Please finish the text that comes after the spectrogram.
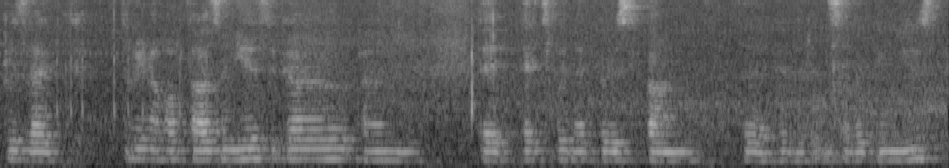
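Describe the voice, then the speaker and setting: A woman's voice: low-pitched, flat delivery, moderate pace, echoey room, recorded from a distance, background noise. A woman from South Africa speaking informally to a live audience, with many ums and frequent laughter. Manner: soft-spoken, many ums, laughs often. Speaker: guest speaker. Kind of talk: informal talk before an audience. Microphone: handheld mic.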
